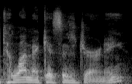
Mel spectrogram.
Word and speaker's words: Telemachus: On Pronunciation, I want to know that it’s pronounced Telemachus, and not TelemaCHus.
